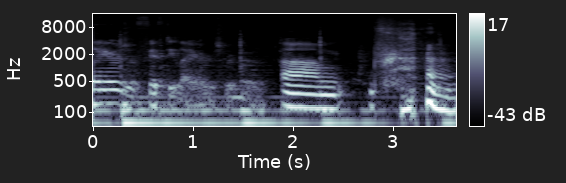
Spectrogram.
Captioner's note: lachen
